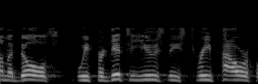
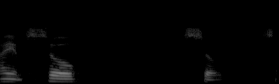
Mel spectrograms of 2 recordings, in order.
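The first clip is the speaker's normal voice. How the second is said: very quiet, low, hushed, sincere and heartfelt voice; 8 semitones lower, 15 dB quieter than usual. Showing how a real apology should be said, look them in the eye: sincere apology. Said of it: "you got to mean it".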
